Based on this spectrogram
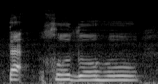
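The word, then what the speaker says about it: تَأْخُذُهُ: এখানে অধিকাংশ লোক বলে লা তাখুযুহু। লা তাখুযুহু। এখানে কিন্তু হামজা রয়েছে, ধাক্কা দিয়ে উচ্চারণ করতে হবে। তাখুযুহু।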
